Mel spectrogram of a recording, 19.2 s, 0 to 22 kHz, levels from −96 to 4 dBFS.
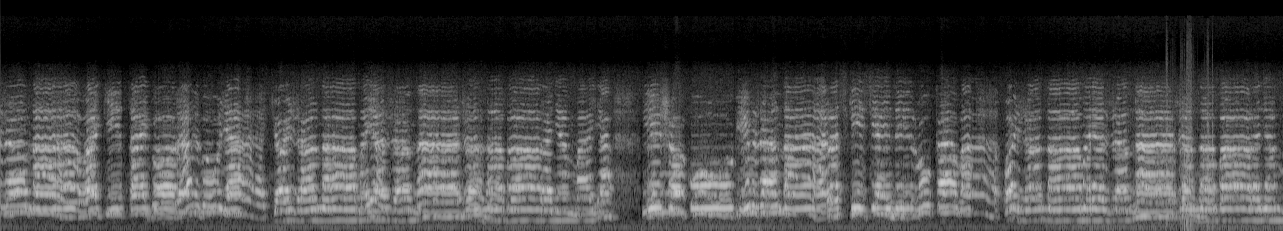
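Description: A worn or dirty contact in the signal path is making and breaking as it shifts, producing loose connector crackle from 17.48 to 18.18 s near the end of the audio: an irregular burst of scratchy crackle where the signal is chopped.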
